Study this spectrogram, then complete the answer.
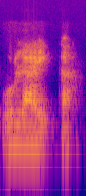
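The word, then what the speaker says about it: أولئك: جی Note that the wow in اولئک is not pronounced.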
